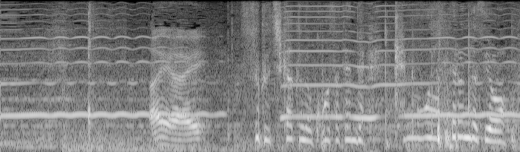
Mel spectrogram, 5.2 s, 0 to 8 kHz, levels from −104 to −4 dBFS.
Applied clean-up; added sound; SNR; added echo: none; Wind instrument, woodwind instrument; 4 dB; none.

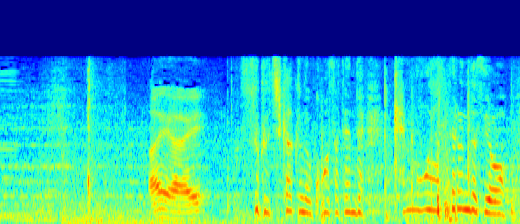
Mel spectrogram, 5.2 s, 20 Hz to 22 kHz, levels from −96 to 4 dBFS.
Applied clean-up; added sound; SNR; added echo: none; none; none; none.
